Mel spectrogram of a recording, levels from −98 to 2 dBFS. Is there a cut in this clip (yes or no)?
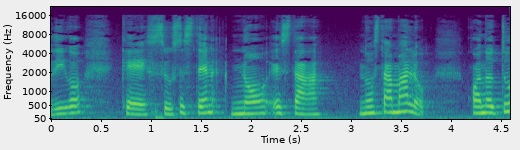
yes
